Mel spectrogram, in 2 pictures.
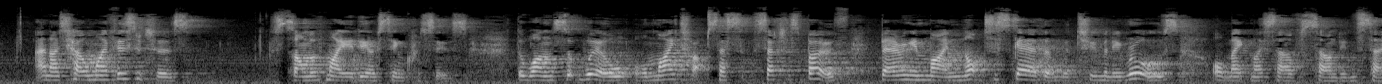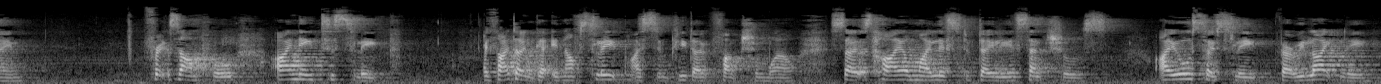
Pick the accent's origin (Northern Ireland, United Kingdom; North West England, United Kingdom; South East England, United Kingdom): South East England, United Kingdom; Rye; Because although I grew up in Rye, which at best could be described as safe and containing, and at worst suffocating, I also knew there was a world outside of Rye, and I was determined to see some of it.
